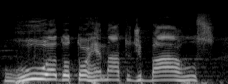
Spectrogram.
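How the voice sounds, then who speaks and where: A man preaches his own testimony in a church, recounting his story earnestly and turning to the congregation as brothers. His voice sits high for a man, and it rings out with the long reverb of a large hall. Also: a little slow, a little mellow. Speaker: pastor.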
